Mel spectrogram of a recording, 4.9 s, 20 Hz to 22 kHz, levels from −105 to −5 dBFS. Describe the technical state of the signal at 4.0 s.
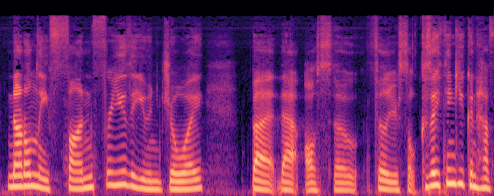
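The signal sits inside a stretch of repeated stalls (stutter) from 2.93 to 4.09 s, starting after "that you enjoy but". Packets arrived late, so the jitter buffer kept running dry and the receiver stretched the last sound across seven gaps of up to 29 ms, about 96 ms in total. Nothing is lost, but the audio drags and stutters.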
